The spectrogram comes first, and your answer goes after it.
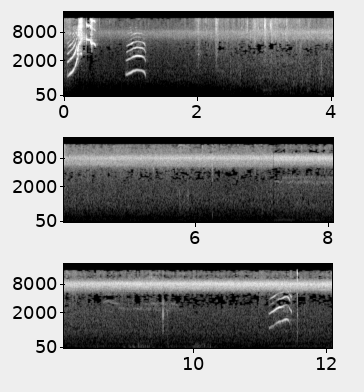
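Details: Baby male Japanese macaque, one year three months old, at Awaji Island Monkey Center; a clingy youngster that often cries. Two short rising whistled cries with harmonics open the recording, and a third comes near the end over a steady hiss.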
